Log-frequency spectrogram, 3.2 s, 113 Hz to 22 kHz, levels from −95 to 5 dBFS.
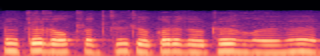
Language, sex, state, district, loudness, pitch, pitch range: Hindi, female, Madhya Pradesh, Bhopal, -13 LUFS, 175 Hz, 170-185 Hz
